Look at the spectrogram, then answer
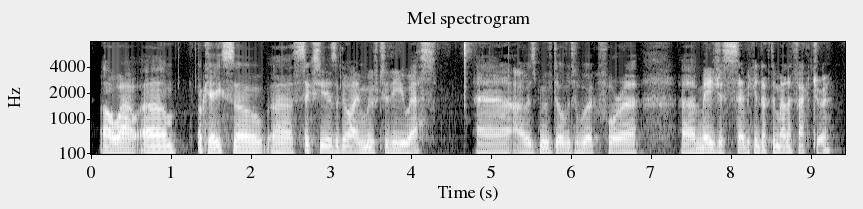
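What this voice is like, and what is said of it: Non-local accent, not from Dallas. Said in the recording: “I can tell from your name and your accent that you're not from Dallas”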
